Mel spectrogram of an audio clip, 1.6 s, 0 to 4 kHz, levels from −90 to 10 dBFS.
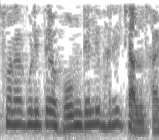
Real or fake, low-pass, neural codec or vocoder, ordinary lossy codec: real; 3.6 kHz; none; none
